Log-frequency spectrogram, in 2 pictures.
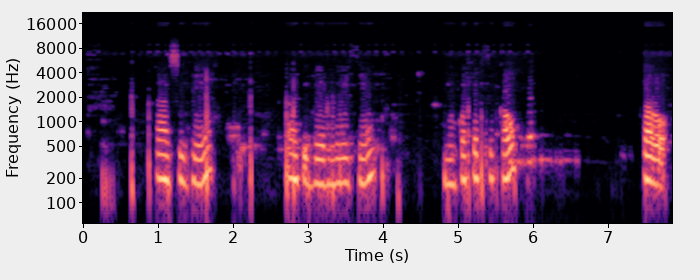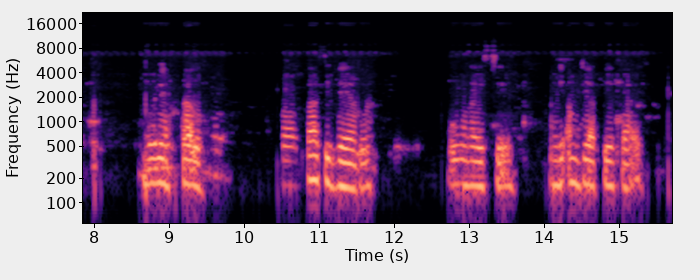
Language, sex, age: Wolof, male, 18-24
